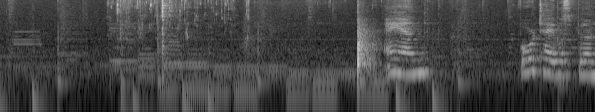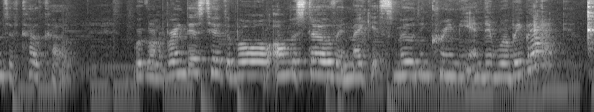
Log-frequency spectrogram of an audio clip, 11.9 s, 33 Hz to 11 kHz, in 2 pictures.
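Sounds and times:
oil and water poured into a pot with cut-up butter: 1.2 - 2.6
speech: 4.0 - 4.4, 5.2 - 11.6.

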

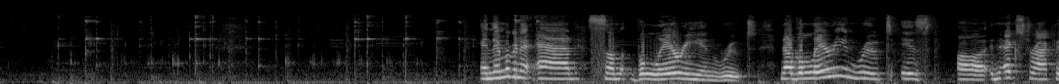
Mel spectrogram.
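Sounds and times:
spoon clinking and scraping against a container while stirring apples into honey: 0.0 - 5.8
speech: 4.8 - 10.5.

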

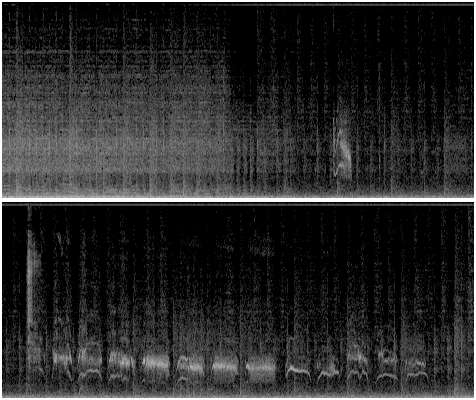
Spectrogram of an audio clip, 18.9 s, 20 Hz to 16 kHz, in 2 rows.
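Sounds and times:
low outdoor rumble in an open field: 0.0 - 18.8
hunter imitating a wounded rabbit's distress cry by mouth to lure a coyote: 6.6 - 7.1, 10.3 - 18.0.

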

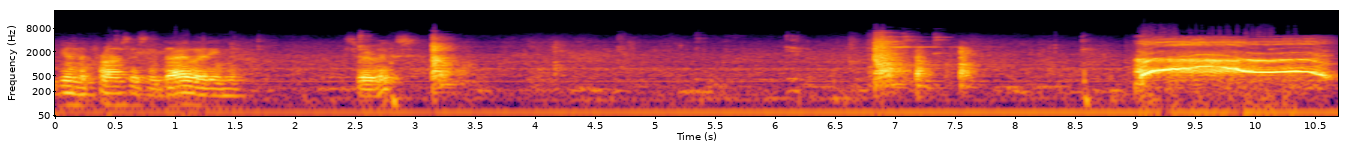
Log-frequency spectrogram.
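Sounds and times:
speech: 0.0 - 1.8, 2.4 - 3.3
woman screaming: 9.0 - 10.6.

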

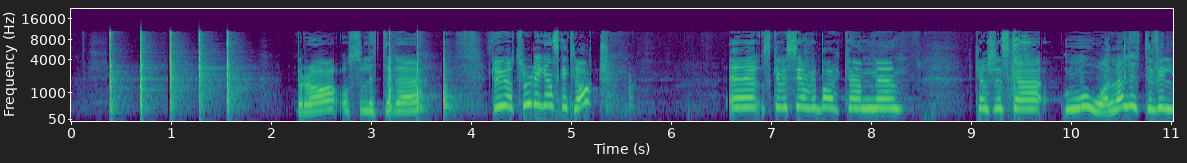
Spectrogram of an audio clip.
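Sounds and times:
hammer strikes: 0.4 - 1.8
speech: 2.3 - 5.4, 6.6 - 8.4, 9.0 - 11.0.

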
